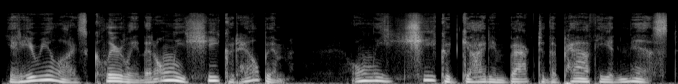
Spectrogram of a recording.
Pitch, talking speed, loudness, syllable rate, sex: 130 Hz, 195 wpm, -18 LUFS, 4.8 syllables/s, male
